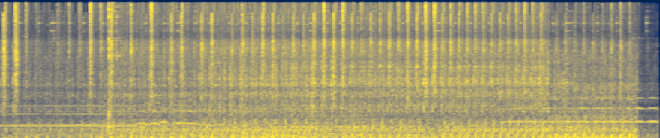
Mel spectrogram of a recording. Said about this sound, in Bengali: খেয়া নৌকায় করে এবার আমাদের যাওয়ার পালা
